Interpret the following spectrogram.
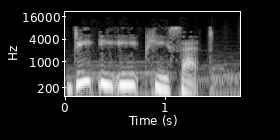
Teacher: the pronunciation of deep set is straightforward with emphasis on the first syllable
